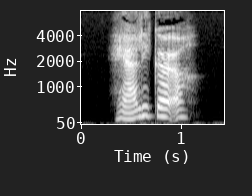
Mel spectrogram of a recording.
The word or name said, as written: herlig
